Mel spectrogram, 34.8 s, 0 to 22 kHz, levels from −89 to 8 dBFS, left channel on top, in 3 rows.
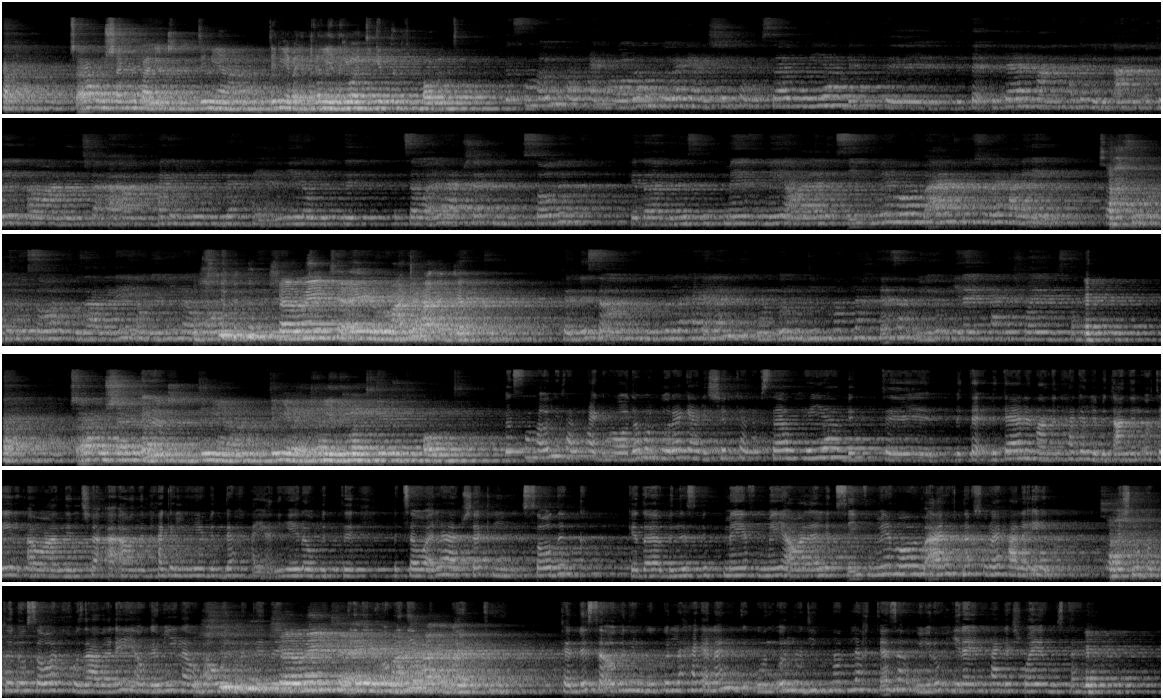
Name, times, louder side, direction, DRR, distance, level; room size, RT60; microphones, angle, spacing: voice 1, 0.0-0.6 1.4-1.7 5.0-15.2 15.5-17.3 17.9-22.1 22.7-26.3 26.6-28.2 28.8-34.1, right 3 dB, 45° right, 5 dB, 0.4 m, -34 dB
voice 2, 0.7-4.5 22.6-22.8 25.1-27.9 34.0-34.1, right 1 dB, 45° left, -1 dB, 0.9 m, -23 dB
11.0 x 4.4 x 3.7 m, 3.0 s
head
